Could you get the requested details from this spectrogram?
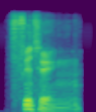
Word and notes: fitting: British English

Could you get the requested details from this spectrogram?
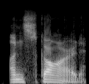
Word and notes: unscarred: American English

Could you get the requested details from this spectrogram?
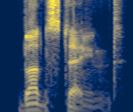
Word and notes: bloodstained: British English

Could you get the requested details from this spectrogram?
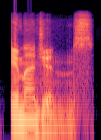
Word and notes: imagines: British English

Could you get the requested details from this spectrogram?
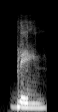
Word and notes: blain: Indian

